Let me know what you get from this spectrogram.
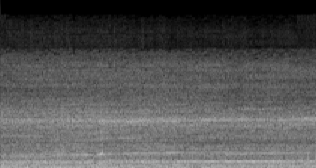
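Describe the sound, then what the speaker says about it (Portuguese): An electric kitchen mixer whirs steadily while beating eggs for a chocolate cake as sugar is added gradually, a constant loud motor drone with no talk. "Eu vou ligar minha batedeira agora, vou pegar o açúcar e vou adicionar ele aos poucos"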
